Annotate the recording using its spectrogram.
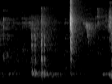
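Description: A single sharp click about one and a half seconds in, after a few faint soft handling sounds.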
